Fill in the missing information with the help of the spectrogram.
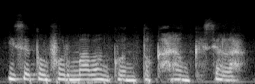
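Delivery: hushed reverent whisper. Real, not acted. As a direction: drop to a whisper in awe. Reverent climax of sermon. (susurrando con reverencia)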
